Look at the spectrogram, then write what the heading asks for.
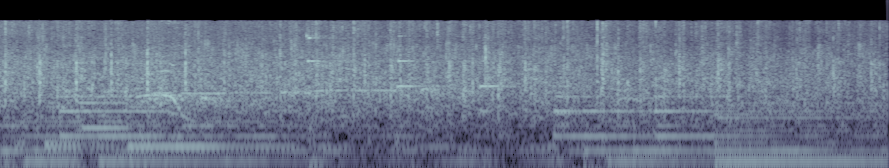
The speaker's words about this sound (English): Can you clap your hands? God bless you.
